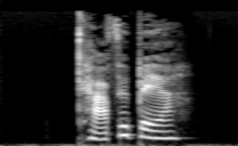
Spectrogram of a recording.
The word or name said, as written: kaffebær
